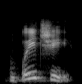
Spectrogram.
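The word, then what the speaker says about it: lychee: Chinese correct interesting and and you it is leachy and it is Chinese interesting and yeah it's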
